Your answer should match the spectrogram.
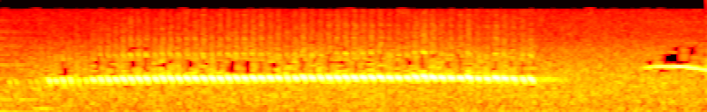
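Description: An owl gives a long, rapid trill of evenly spaced hoots, a steady mellow tremolo lasting about five seconds, clear against quiet outdoor background, with a faint rising call afterward.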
